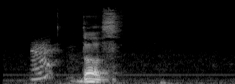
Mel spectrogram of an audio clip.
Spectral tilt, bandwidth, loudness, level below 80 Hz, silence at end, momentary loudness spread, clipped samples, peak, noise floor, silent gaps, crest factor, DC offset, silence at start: -6.5 dB/octave; 14.5 kHz; -21 LUFS; -50 dBFS; 0.7 s; 17 LU; under 0.1%; -2 dBFS; -53 dBFS; none; 22 dB; under 0.1%; 0.3 s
